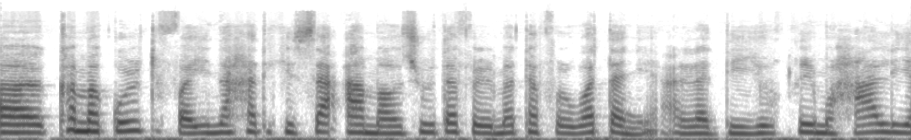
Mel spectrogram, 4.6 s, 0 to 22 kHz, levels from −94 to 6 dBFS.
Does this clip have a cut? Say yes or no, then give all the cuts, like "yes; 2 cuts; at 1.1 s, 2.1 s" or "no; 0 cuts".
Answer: no; 0 cuts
